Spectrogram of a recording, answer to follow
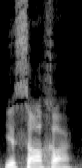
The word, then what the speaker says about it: Yissachar: always follow Ben OSHA following benassia would mean yasaka the other opinion has been naftali you always say two sins but even within two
